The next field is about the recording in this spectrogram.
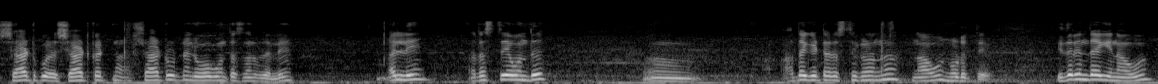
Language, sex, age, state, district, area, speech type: Kannada, male, 45-60, Karnataka, Koppal, rural, spontaneous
